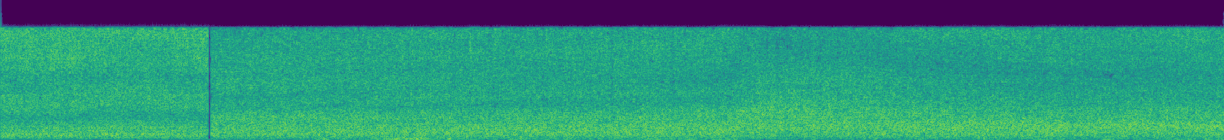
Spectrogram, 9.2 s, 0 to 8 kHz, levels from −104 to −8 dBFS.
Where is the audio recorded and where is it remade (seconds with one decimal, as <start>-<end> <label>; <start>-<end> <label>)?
0.0-8.3 recorded; 8.3-9.2 remade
